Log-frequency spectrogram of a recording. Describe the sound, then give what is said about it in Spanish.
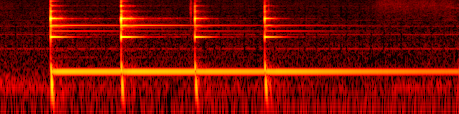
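A clock bell chimes four times at a steady, unhurried pace, each bright metallic strike ringing into a sustained low hum that lingers and slowly fades after the last stroke. “La campana de un reloj.”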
